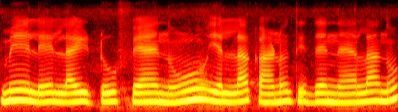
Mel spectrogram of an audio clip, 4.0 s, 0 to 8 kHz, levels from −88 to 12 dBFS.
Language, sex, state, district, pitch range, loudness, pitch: Kannada, female, Karnataka, Chamarajanagar, 190-210 Hz, -12 LUFS, 195 Hz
